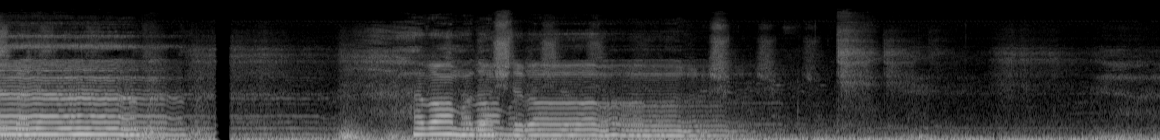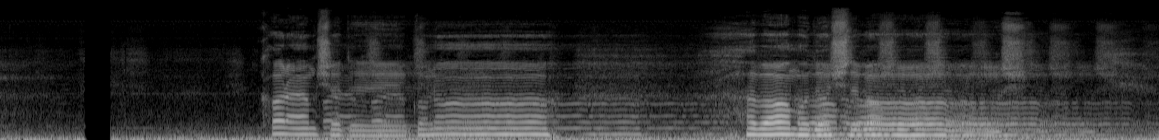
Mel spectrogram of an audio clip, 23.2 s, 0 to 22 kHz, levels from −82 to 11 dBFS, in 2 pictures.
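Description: Packets were likely held up in transit at 2.15 s, and the jitter buffer ran empty. The receiver stretched the last sound into a brief fading buzz that drops to near-silence for about 100 ms. This call audio freeze inserts roughly 140 ms of delay, and the audio resumes where it stopped.

From 8.01 to 11.61 s the jitter buffer held more audio than its target, so the receiver trimmed short pitch-period pieces again and again. This jitter buffer speed-up plays the audio at about 104% speed with pitch unchanged, removing around 150 ms in total.

At 12.44 s another call audio freeze occurs, likely with the same empty-buffer fill. This time the fading buzz gives way to about 230 ms of silence, adding roughly 260 ms of delay.

Between 12.85 and 12.88 s, a stretch of about 150 ms was discarded while later audio was already queued. This skip ahead makes playback jump forward almost seamlessly, with the two sides spliced nearly directly.

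From 13.26 to 15.33 s the buffer was rebuilding its reserve, so the receiver repeated single pitch periods and bits of pauses. This jitter buffer slow-down runs the audio at about 95% speed, adding 112 ms and drawing sounds out.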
